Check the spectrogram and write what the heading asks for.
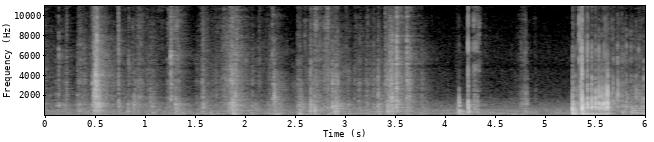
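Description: Irregular light clicks and taps of small stationery items being handled and sorted over a pencil case, with a louder burst of handling noise lasting about half a second near the end.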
